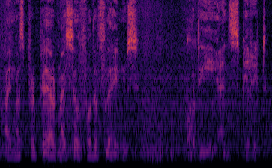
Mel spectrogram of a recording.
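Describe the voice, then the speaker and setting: An aged loyal warrior facing death; low, grave, quiet. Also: male voice, animated, unhurried, background noise. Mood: resigned. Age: older. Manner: grave, resigned. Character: old loyal male Viking warrior. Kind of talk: video game voice acting.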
